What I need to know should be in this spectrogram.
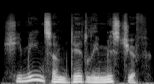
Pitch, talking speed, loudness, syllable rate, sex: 125 Hz, 195 wpm, -13 LUFS, 4.9 syllables/s, male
